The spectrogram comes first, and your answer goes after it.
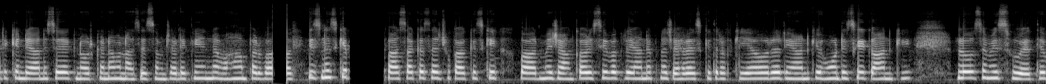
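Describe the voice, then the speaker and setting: A woman narrating a romance audio novel in a steady storytelling way, with the odd restart. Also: high-pitched. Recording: dull recording with faint hiss.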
